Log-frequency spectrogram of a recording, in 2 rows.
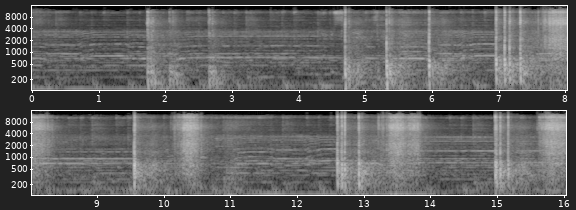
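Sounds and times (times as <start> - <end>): music: 0.0 - 16.0
fireworks bangs: 4.6 - 8.6, 9.5 - 11.4, 12.6 - 14.1, 14.9 - 16.0
fireworks crackling and hissing: 4.6 - 11.9, 12.6 - 16.0.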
